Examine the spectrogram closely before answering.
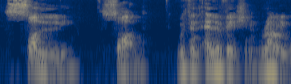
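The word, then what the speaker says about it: صلّ: We said that the Sad, because it's written with a rounded figure, we pronounce with a round mouth. Salli. It won't be Salli. It won't be Sa, or it won't be Swa. It's Salli.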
